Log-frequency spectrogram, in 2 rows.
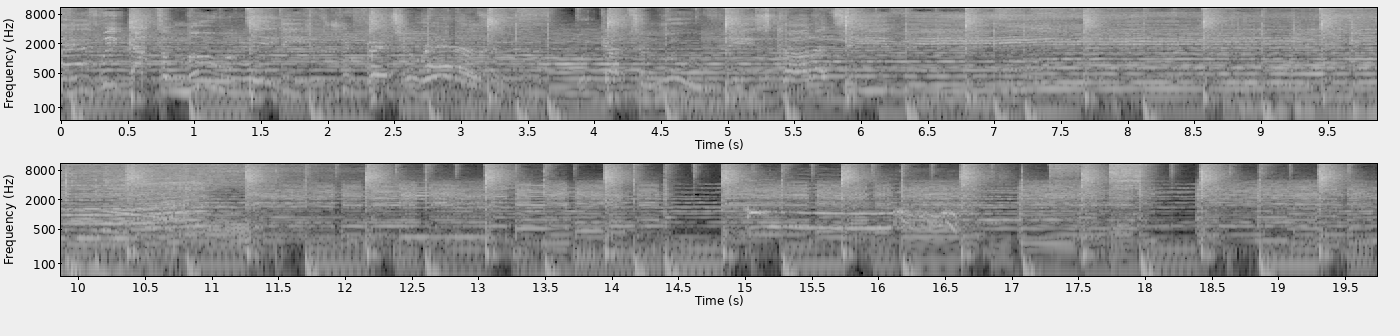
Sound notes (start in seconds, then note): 14.9 dog howls; 17.2 rock music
